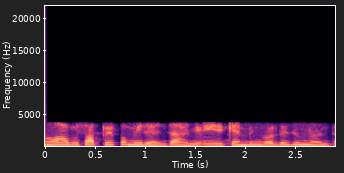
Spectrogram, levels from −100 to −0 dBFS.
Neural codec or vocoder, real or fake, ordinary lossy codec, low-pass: none; real; none; 3.6 kHz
